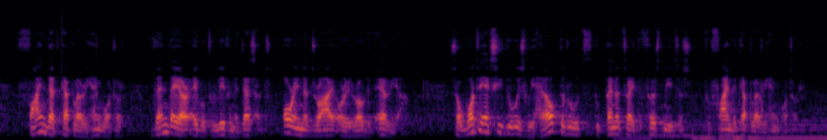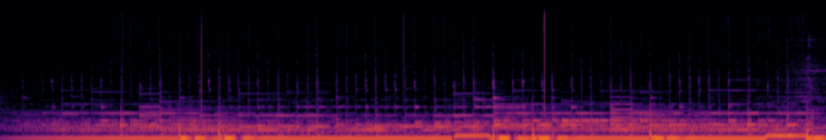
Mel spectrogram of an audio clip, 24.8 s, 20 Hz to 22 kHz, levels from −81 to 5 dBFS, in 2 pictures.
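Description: Sharp single ticks at 0.91, 14.23, 15.42, 18.45 and 20.57 s are bit error spikes: one flipped bit throws a sample, or a run of three at 15.42 s, off by a power of two before it snaps back. Each shows as a narrow needle on the waveform and a thin full-height vertical line on the spectrogram.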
